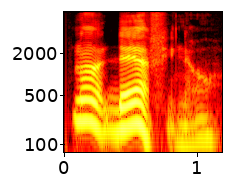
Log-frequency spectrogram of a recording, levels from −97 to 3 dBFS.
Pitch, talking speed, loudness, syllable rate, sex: 155 Hz, 205 wpm, -14 LUFS, 3.9 syllables/s, male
